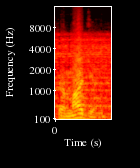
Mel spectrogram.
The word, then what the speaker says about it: curmudgeon: the curmudgeon rock report curmudgeon rhymes with bludgeon rock gods do it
